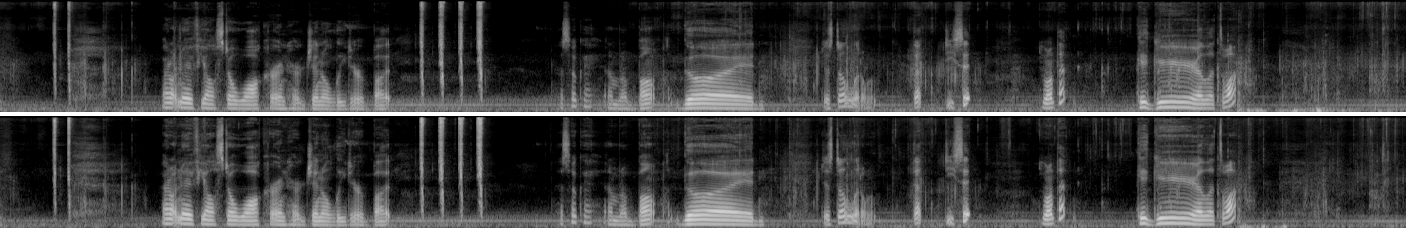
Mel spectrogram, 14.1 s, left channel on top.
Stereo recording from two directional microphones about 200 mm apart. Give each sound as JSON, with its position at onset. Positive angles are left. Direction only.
{"t": 0.5, "sound": "a sound", "side_deg": -45}
{"t": 1.6, "sound": "a woman's voice", "side_deg": -45}
{"t": 9.1, "sound": "a woman's voice", "side_deg": -45}
{"t": 13.7, "sound": "vehicle", "side_deg": 40}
